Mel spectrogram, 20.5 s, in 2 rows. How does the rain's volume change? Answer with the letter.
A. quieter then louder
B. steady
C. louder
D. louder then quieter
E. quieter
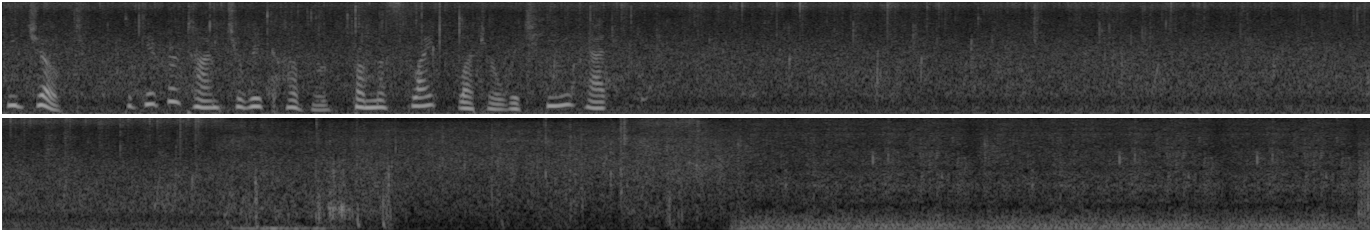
B.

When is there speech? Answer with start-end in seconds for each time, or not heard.
0.0-4.5.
